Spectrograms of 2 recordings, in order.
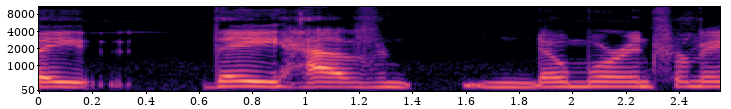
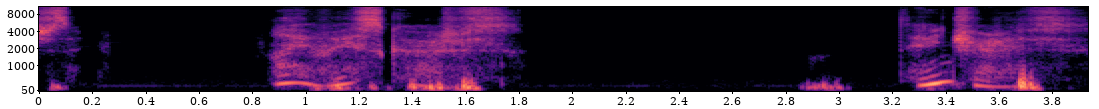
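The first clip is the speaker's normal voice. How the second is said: hushed character voice, higher pitch; 6 semitones higher than usual. A game narrator voices a character in the scene: Eliza's very little hushed voice. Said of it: "very little hushed voice".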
